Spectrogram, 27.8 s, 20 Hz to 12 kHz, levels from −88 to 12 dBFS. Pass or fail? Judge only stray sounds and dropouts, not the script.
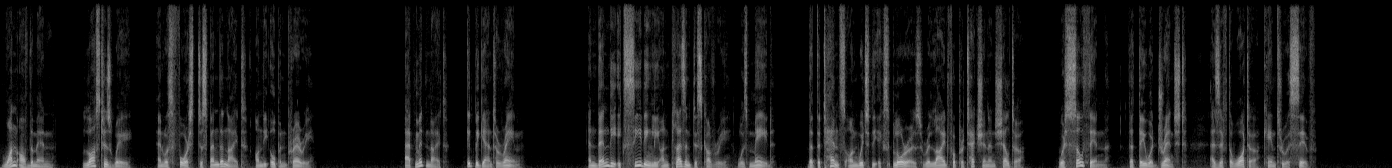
pass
